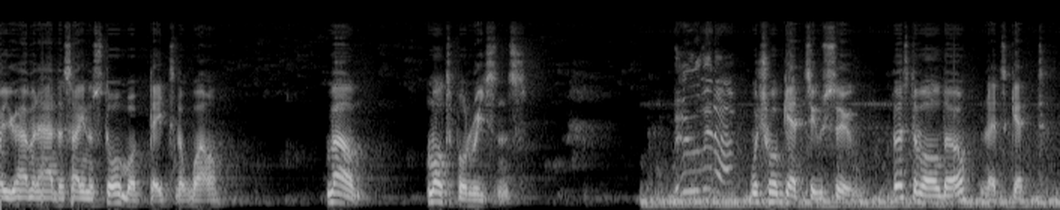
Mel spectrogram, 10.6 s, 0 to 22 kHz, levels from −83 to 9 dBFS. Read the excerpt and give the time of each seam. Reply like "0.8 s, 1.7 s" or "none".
none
